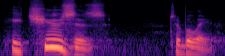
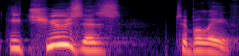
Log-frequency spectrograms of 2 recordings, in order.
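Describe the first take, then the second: First: Hushed repeat. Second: Said in the usual way. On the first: Acted. Repeated line, dropped to a hush.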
